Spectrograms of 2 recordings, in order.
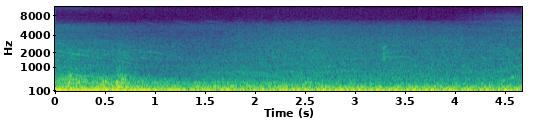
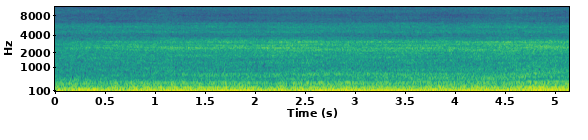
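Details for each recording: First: Chevy V8 after mount work, running in the shop: deep steady rumble at fast idle with a slight shake, no misfire or stumble; transmission still to be topped off, engine running normally. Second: Chevy truck with an engine taken from another truck, where it ran smooth, now with ignition timing still being set. Deep, uneven, loping idle with stumbles and a backfire, from timing issues.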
